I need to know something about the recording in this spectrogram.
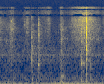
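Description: A few faint light clicks and taps as a trading card is handled and set into a small clear plastic card stand on a tabletop, over a low steady hum.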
